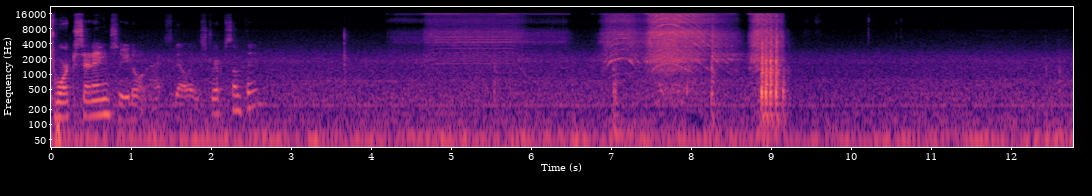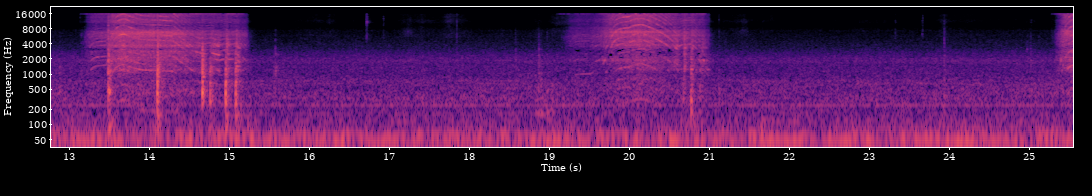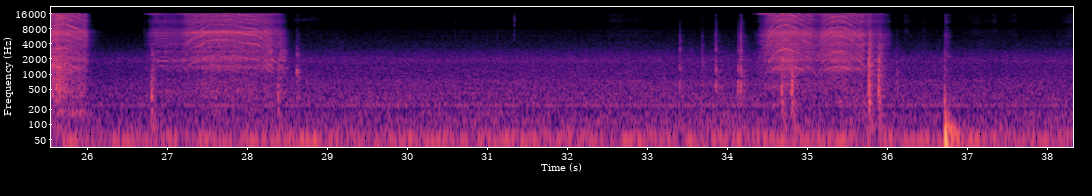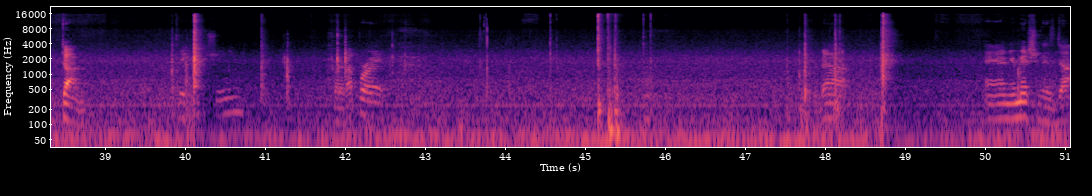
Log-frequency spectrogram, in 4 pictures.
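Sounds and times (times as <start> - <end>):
power drill driving screws: 4.3 - 9.3, 13.2 - 15.3, 19.2 - 21.1, 25.3 - 26.1, 26.8 - 28.6, 34.4 - 36.1.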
